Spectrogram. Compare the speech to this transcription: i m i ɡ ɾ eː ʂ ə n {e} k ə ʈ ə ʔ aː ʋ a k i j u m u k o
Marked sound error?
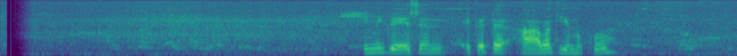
no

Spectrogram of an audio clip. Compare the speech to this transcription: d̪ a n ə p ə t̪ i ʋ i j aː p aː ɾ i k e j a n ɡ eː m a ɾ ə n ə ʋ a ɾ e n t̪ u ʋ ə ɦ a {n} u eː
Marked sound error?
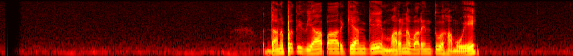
yes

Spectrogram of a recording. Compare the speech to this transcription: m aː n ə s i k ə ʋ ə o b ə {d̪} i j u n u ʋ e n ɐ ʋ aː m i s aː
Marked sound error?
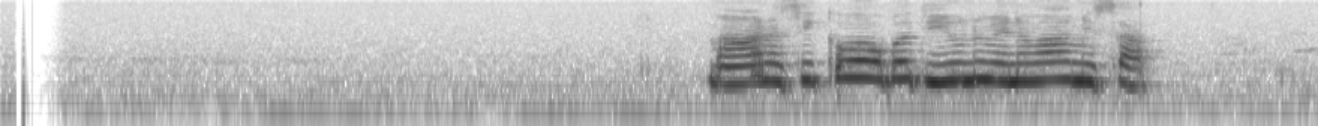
no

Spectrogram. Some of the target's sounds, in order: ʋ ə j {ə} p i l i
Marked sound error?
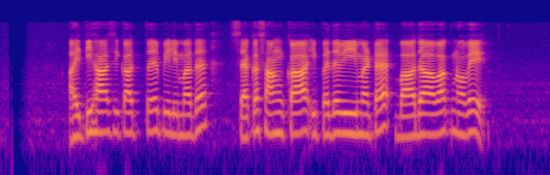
no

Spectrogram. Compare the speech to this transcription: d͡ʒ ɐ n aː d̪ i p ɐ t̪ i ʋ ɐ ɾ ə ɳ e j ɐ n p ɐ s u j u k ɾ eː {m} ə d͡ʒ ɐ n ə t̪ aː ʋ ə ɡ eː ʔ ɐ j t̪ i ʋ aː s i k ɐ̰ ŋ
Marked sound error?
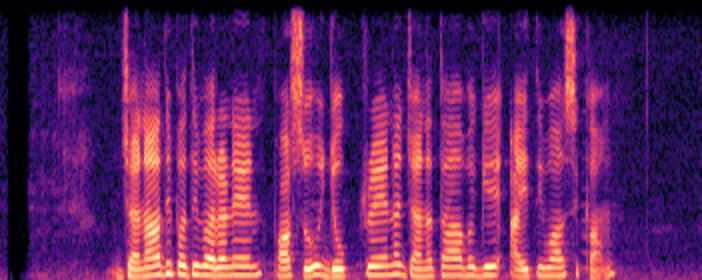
yes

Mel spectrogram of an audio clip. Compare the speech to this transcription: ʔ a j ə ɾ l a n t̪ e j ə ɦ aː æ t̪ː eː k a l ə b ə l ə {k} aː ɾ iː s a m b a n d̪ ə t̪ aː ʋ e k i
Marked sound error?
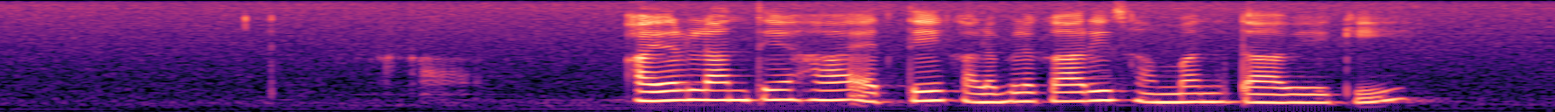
no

